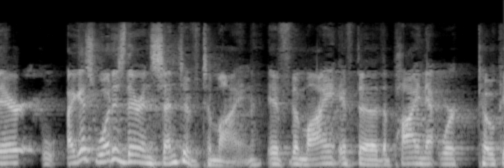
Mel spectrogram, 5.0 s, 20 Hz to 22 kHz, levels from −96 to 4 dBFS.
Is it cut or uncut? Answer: uncut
